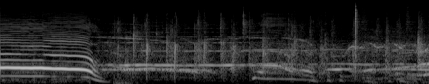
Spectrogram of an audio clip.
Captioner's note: applause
